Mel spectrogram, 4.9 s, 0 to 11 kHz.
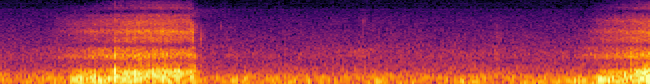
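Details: ['Shiba Inu asleep in January 2024, giving a harsh, rattling snore of about a second, then a quiet pause before the next rough breath begins.']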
